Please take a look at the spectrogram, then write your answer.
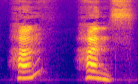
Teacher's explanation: अंग का उच्चारण करते समय हवा केवल नाक से बाहर निकलती है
